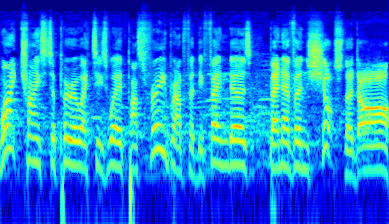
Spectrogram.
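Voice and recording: A man speaks at a moderate pace with a fairly bright tone.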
